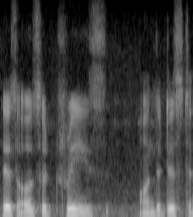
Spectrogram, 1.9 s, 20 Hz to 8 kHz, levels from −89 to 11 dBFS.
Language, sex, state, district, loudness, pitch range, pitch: English, female, Karnataka, Bangalore, -19 LUFS, 115-135 Hz, 130 Hz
